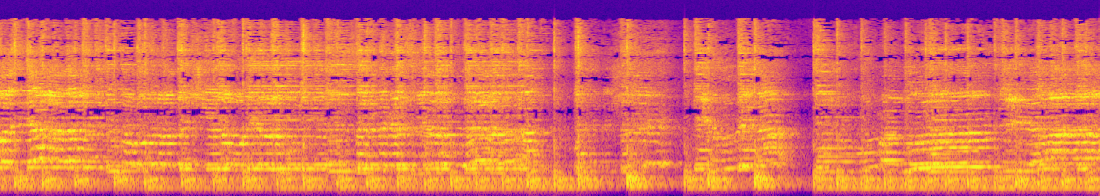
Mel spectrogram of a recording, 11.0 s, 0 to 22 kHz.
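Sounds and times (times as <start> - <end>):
conga drum beating: 0.0 - 11.0
people singing: 0.0 - 11.0.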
